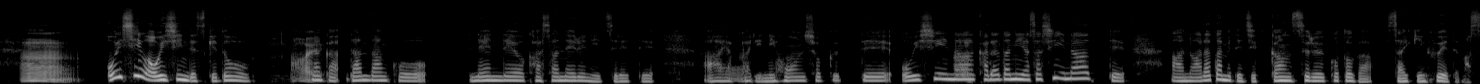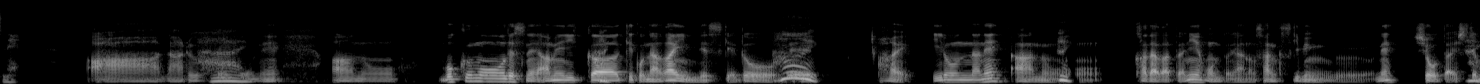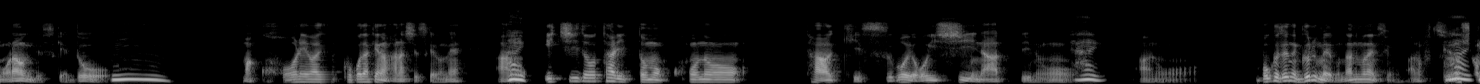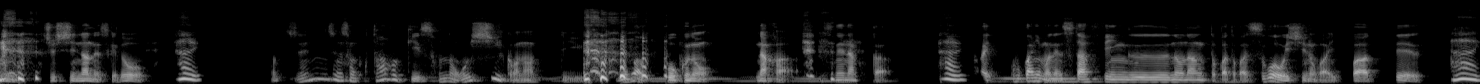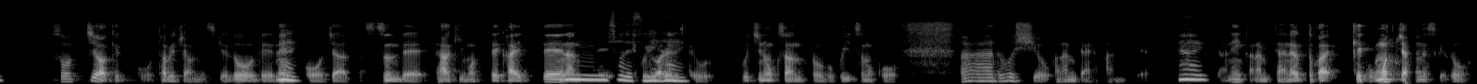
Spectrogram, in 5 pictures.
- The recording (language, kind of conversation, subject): Japanese, unstructured, あなたの地域の伝統的な料理は何ですか？
- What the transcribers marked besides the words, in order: in English: "サンクスギビング"; laugh; other street noise; laugh; chuckle; in English: "スタッフィング"; other background noise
